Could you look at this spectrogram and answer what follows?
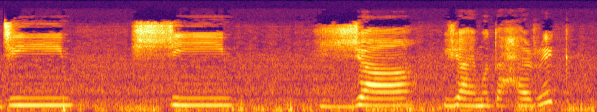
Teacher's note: زبان کا درمیان جو ہے اور اوپر جو تالو ہے اس کے ملنے سے ملاپ سے ادا ہوتے ہیں جیم، شین اور یا متحرک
